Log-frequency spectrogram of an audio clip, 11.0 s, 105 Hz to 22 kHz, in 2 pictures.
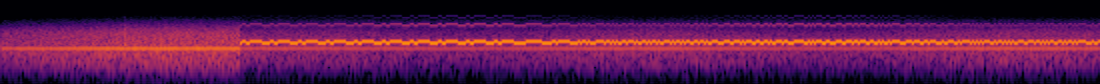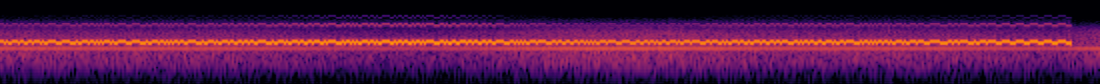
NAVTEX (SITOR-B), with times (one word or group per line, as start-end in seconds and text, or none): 3.0-3.6 EL
3.4-4.1 NOU
4.0-5.4 DOCTUBRE
5.3-5.8 NA
5.7-6.5 SARA
6.4-6.8 I
6.7-7.2 NA
7.1-8.1 DELIA
7.9-8.8 IRAN
8.6-9.2 AL
9.0-10.4 CINEMA.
